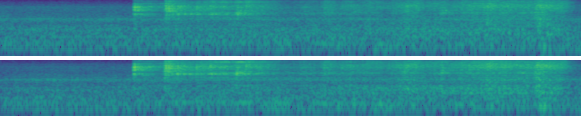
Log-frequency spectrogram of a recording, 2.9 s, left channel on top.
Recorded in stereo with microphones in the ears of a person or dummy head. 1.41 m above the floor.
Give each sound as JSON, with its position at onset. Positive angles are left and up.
{"t": 0.7, "sound": "a dropped coin", "side_deg": -40, "distance_m": 2.0}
